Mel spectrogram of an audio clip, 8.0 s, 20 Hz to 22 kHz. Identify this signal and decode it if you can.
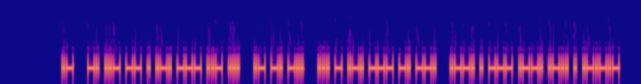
Morse code, heard as a keyed tone, about 44 wpm, 700 Hz. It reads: A NUMEROUS AND STRONG PEOPLE.
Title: Sentences from Top 1400 Words 45wpm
